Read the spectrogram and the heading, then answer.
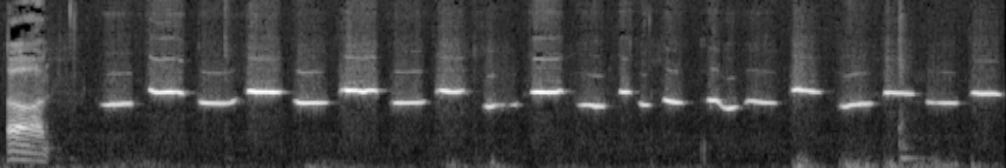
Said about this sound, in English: That hasn't stopped me from whistling. I whistle every day. Especially now, more than ever. Can you give us like a demonstration? What might you be whistling?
